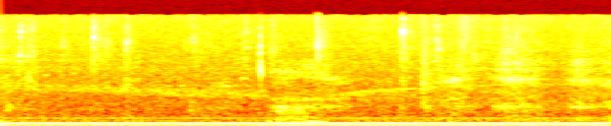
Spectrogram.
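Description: Quiet room with a steady low electrical hum and a few faint, irregular light ticks and clicks while a small pocket knife is handled against a wooden bookshelf to measure it.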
